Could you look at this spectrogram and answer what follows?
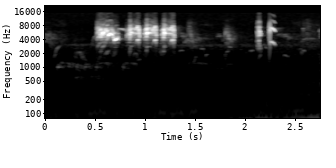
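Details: Crested jay calling to a rival male: a dense burst of four or five loud, buzzy, high rattling notes, then a few softer scattered chirps.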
